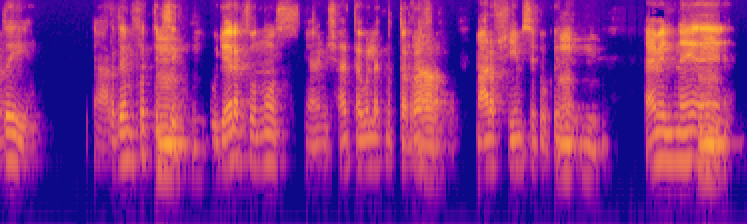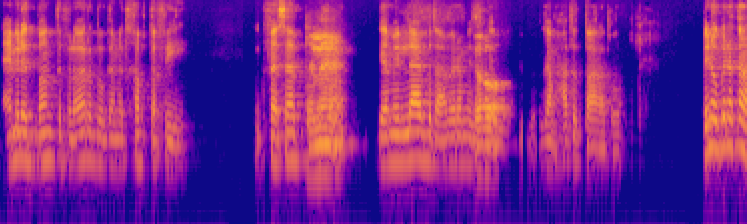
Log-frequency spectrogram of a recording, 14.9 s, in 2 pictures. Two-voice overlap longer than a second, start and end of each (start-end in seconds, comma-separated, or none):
none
